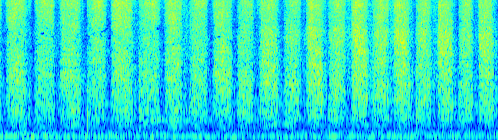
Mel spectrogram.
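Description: A bristle brush scrubs a small, soapy, green artificial-grass synthetic turf doormat with fast strokes. Steady, rhythmic, bright rasping swishes run over a constant low hum.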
